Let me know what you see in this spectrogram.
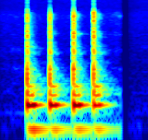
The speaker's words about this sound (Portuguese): Correram até lá. e bateram à porta.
